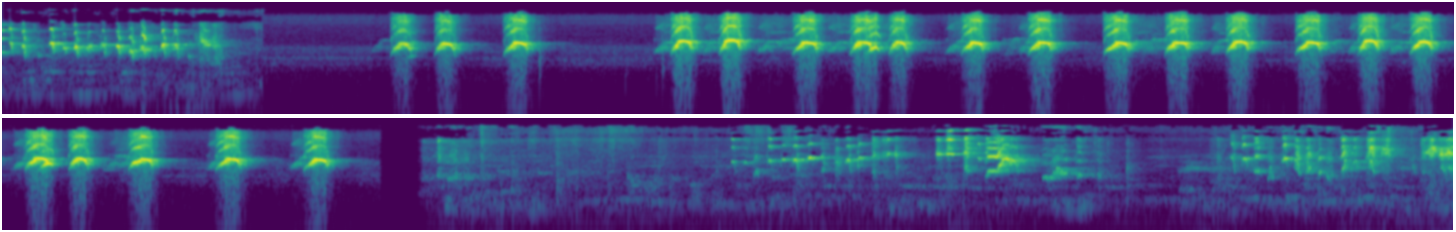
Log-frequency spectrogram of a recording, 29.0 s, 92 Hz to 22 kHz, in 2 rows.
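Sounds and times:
cockatiel whistled chirps: 3.8 - 5.4, 6.5 - 18.0, 21.8 - 25.2.

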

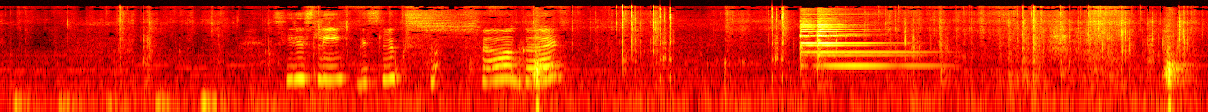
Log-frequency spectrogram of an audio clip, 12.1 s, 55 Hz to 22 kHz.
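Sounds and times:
bell-like notification chime: 8.0 - 9.6.

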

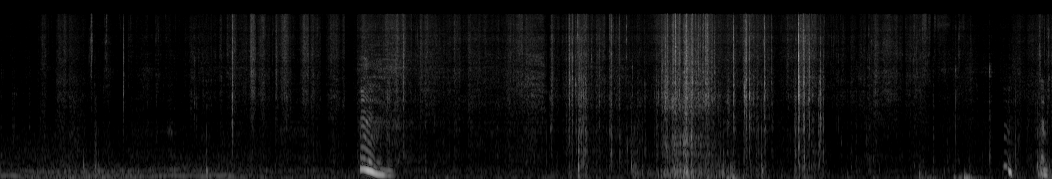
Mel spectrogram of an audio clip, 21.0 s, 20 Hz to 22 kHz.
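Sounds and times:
person breathing: 7.2 - 8.3
paper wrapper rustling: 11.0 - 18.1.

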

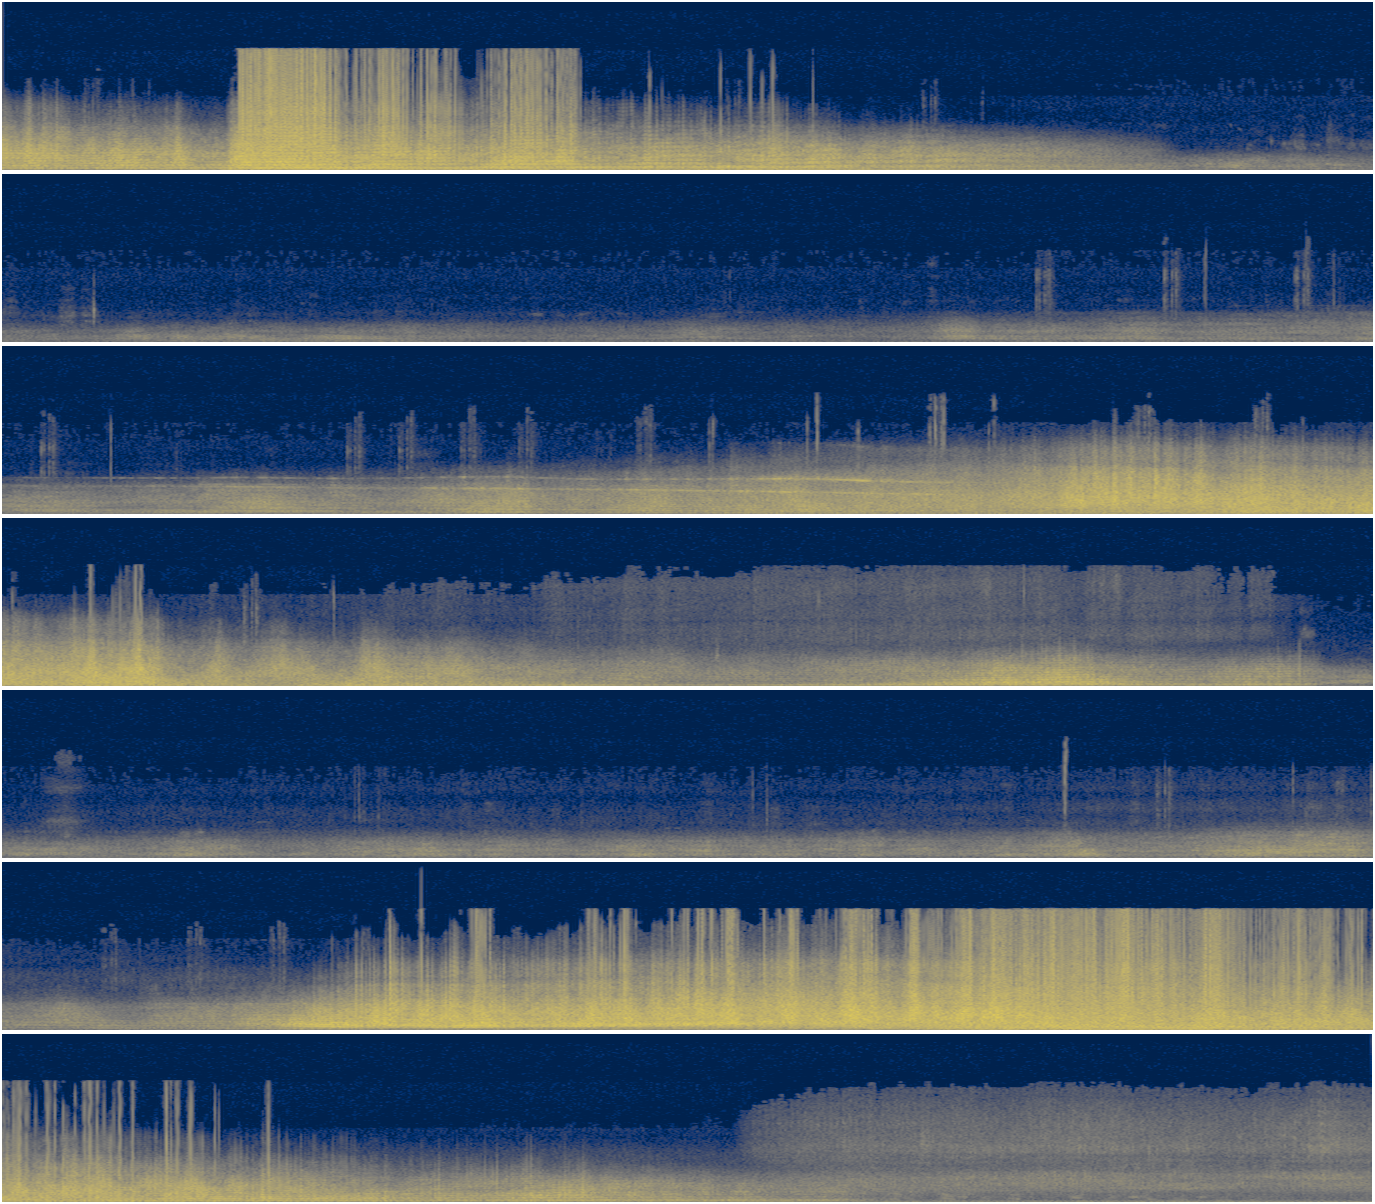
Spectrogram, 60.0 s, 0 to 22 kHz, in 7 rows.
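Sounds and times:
jet engine roar with falling whine: 0.0 - 59.9.

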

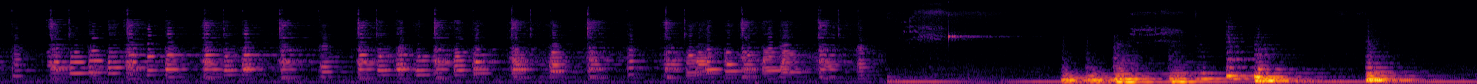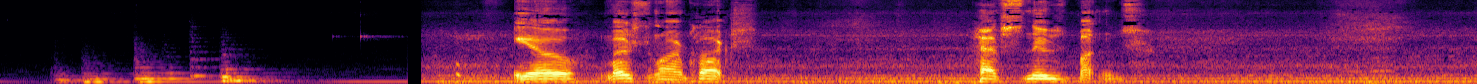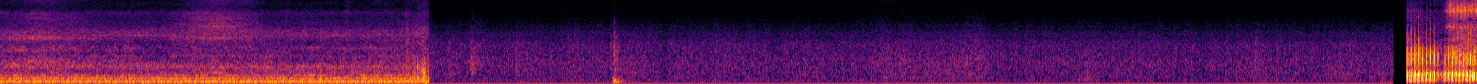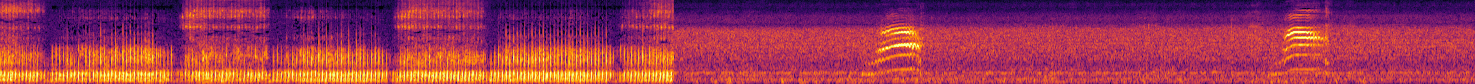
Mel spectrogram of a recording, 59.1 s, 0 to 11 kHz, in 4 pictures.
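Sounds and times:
cat purring: 28.0 - 32.2, 43.6 - 51.1
cat meowing: 52.9 - 53.6, 56.8 - 57.7.

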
